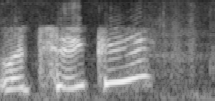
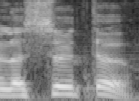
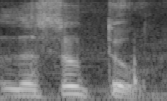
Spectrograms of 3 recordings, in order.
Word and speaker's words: Lesotho: I had Is it Latuku? Hey? Was it Latuku? No, Lesotho. Lesotho. Ooh. Lockie's just throwing that in to try and trick Ash. But Yeah. He's done his... Lesotho.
